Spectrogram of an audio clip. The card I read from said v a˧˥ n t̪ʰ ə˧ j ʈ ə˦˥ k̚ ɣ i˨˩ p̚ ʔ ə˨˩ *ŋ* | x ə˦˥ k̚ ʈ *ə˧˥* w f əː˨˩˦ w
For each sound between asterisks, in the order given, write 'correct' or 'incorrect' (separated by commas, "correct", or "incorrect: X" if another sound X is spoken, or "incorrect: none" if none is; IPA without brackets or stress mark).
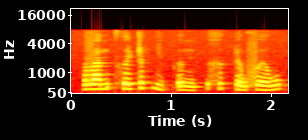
correct, incorrect: ə˨˩˨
